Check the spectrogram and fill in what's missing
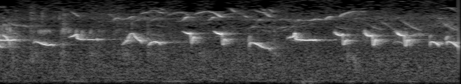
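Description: A rufous-bellied thrush sings a continuous run of clear, fluty whistled phrases, slurred up and down, about three notes a second, with softer high notes woven behind.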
